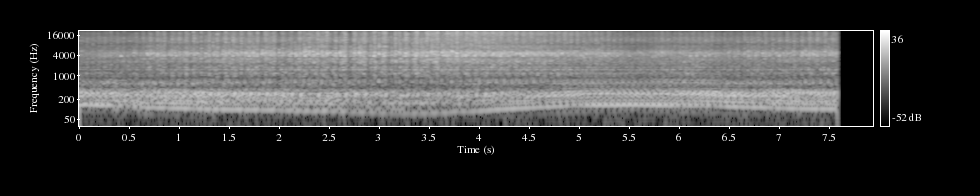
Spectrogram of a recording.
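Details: 1953 Ford F100 V8 started after a repair for a hollow vibration, bolted to spec; even, steady idle with smooth low burble, no knocks: normal healthy idle.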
